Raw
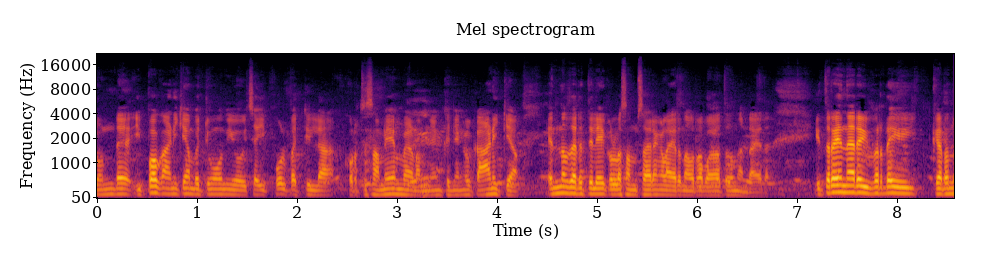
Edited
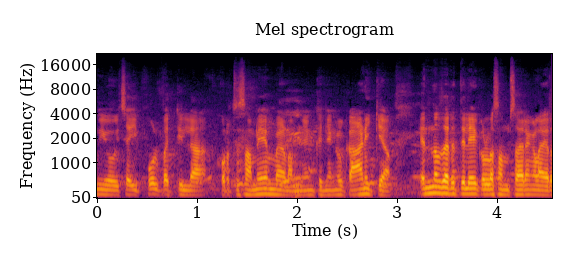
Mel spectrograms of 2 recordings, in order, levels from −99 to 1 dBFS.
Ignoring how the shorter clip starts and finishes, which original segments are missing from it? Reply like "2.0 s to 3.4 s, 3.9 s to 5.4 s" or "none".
none

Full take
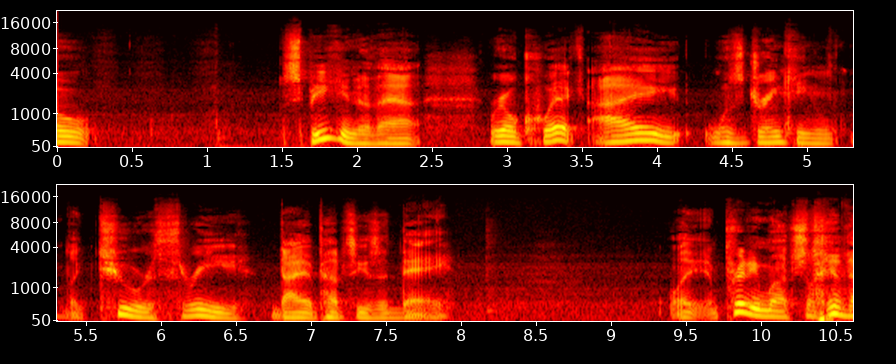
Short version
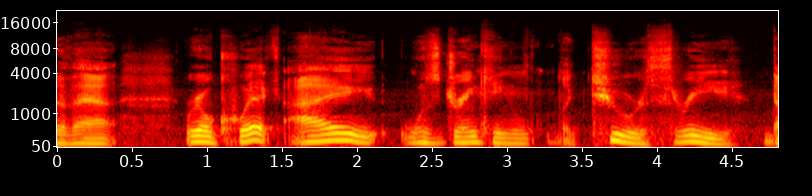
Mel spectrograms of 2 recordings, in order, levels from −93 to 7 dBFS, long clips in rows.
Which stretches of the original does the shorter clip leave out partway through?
none

